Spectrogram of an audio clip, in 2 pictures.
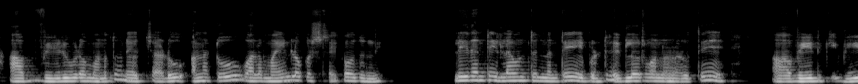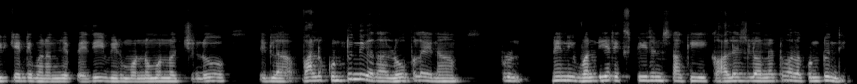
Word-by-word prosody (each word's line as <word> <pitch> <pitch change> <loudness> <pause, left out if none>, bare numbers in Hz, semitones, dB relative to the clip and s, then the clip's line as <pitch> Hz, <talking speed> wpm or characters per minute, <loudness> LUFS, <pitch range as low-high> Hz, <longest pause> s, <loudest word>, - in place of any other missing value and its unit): ఆహ్, 145 0 +3 0.2
వీడు 140 +1 +4
కూడా 155 0 +2
మనతోనే 145 +7 -1
వచ్చాడు 145 0 -1 0.2
అన్నట్టు 165 +2 -2 0.2
వాళ్ళ 155 -1 0
మైండ్‌లో 170 +6 0
ఒక 170 -2 -7
స్ట్రైక్ 160 +2 -10
అవుతుంది. 145 -3 -1 0.8
లేదంటే 190 +1 +2
ఎలా 170 +1 +1
ఉంటుందంటే, 170 -1 0
ఇప్పుడు 145 -1 -1 0.2
రెగ్యులర్ 160 +2 +2
వాళ్ళని 150 -2 +1
అడుగుతే 140 +7 -3 0.7
ఆహ్, 135 0 +1
వీడికి 145 +1 +4
వీడికి 150 +4 +2
-ఏంటి 155 0 0
మనం 140 0 +1
చెప్పేది 140 +2 -2
వీడు 145 0 +3
మొన్న 140 0 +1
మొన్న 145 0 +4
ఒచ్చిండు 145 +1 -3 0.5
ఇట్లా 145 0 +2 0.2
వాళ్ళకి 180 +2 0
ఉంటుంది 245 +7 +1
కదా! 160 -2 0
లోపలైనా! 155 -1 0 0.5
ఇప్పుడు 170 -1 -2 0.4
నేనీ 185 0 +3
1 175 +3 +3
ఎక్స్‌పీరిఎన్స్ 180 -1 -1
నా‌కీ 160 +1 -2 0.2
కాలేజ్‌లో 165 +2 +1
అన్నట్టు 160 +3 -1
వాళ్ళకుంటుంది. 165 -1 +1
155 Hz, 145 wpm, -23 LUFS, 145-175 Hz, 0.8 s, వీడు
